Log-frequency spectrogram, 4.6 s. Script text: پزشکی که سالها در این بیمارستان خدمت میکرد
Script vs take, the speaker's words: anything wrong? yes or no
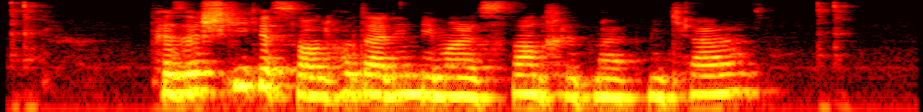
no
